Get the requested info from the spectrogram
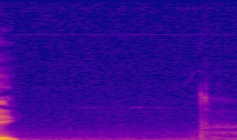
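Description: A man's narrating voice ends a word just at the start, then near silence: faint room tone.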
